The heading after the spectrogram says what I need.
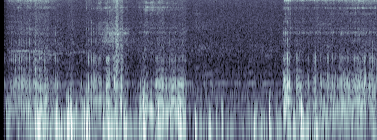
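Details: Snoring at rest: low, rough, rattling breathing noises.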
